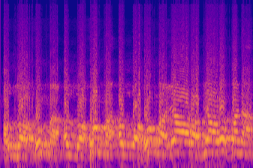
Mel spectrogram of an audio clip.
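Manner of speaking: rising cry up to ya Rabbana; fervent calling. Shown as a demonstration. Preacher showing the congregation how to call God, building to a high loud cry. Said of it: "bentuk manggil Allah Ta'ala".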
